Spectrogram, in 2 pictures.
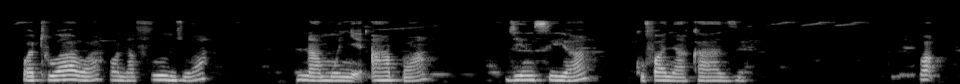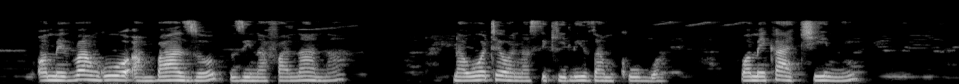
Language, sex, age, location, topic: Swahili, female, 18-24, Nakuru, government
